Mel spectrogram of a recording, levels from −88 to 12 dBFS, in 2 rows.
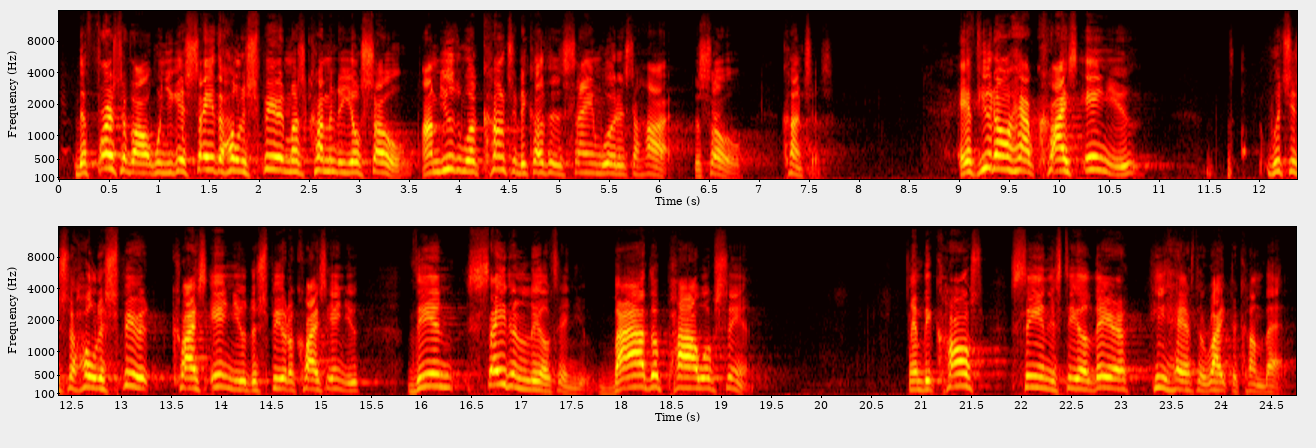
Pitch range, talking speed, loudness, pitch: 200-260 Hz, 185 wpm, -21 LUFS, 225 Hz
